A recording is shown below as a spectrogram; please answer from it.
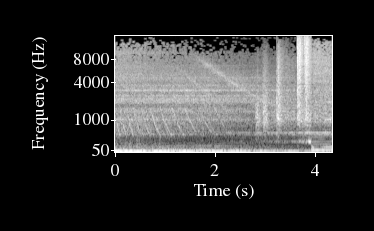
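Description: Electronic dance music track in a build-up: repeated siren-like synth glides and a sweep over a held low bass note, with a loud hit near the end leading into the next section.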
